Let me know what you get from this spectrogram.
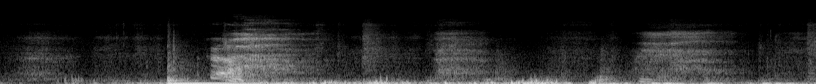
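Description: A man breathing hard and grunting with effort as he carries a heavy wooden mantel beam: a series of loud gasps and grunts, one a long falling grunt about two seconds in, over a low rumble.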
